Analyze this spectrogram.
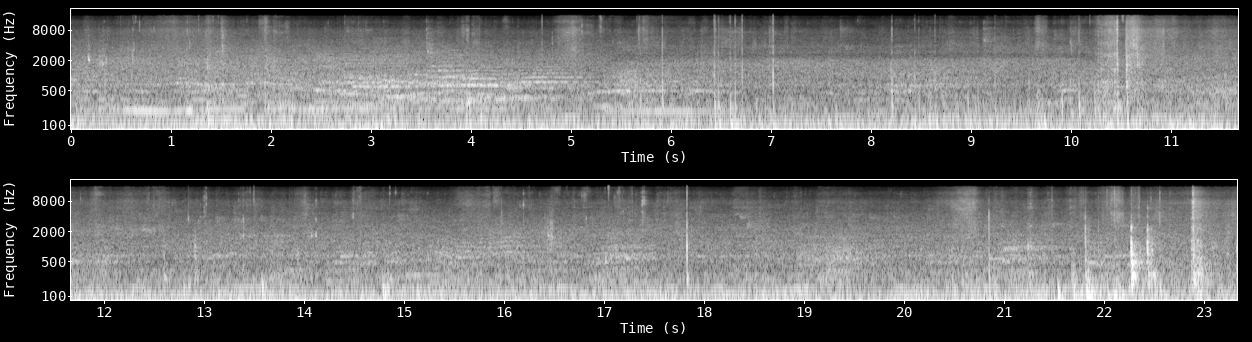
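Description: A young woman speaks softly and close to a microphone.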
